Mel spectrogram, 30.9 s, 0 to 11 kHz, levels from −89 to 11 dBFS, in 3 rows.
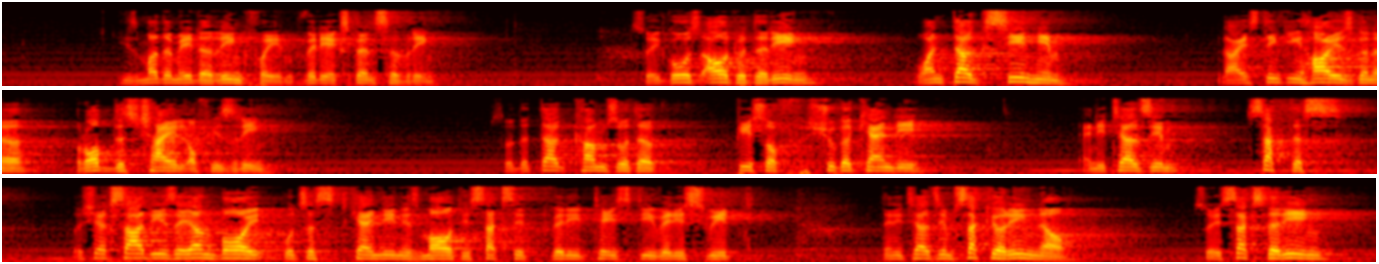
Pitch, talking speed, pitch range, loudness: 145 Hz, 160 wpm, 130-150 Hz, -23 LUFS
